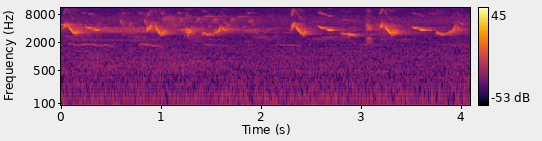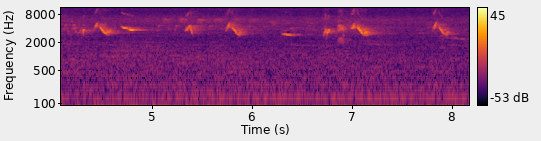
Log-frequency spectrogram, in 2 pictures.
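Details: Purple finch pouring out a long, lively warble of quick, high, down-slurred notes strung closely together, with a low steady hum and background hiss.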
